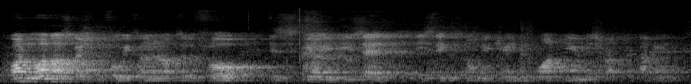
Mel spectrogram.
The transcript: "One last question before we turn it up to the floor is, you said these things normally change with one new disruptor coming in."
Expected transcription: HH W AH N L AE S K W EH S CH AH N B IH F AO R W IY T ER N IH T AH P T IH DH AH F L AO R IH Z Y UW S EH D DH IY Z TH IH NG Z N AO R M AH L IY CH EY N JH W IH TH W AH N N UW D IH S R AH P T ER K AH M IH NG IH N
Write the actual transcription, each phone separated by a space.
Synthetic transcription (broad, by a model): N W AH N L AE S K W EH S CH AH N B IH F AO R W IY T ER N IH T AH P T IH DH AH F L AO R IH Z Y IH S EH D DH IY Z TH IH NG Z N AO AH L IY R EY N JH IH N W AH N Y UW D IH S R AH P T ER K AH M IH NG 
